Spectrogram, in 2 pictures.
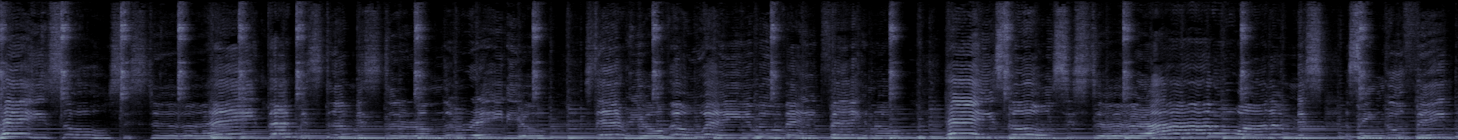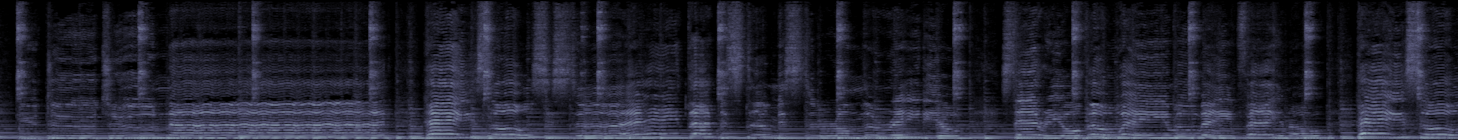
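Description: Ukulele strummed in a steady rhythm, with a woman's voice singing along over it, including a long held note with vibrato a little past halfway.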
